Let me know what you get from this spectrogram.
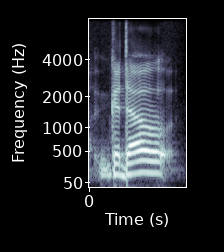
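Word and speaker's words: Godot: like saying it right but it's fine uh gdau when he takes a sip of coffee it's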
